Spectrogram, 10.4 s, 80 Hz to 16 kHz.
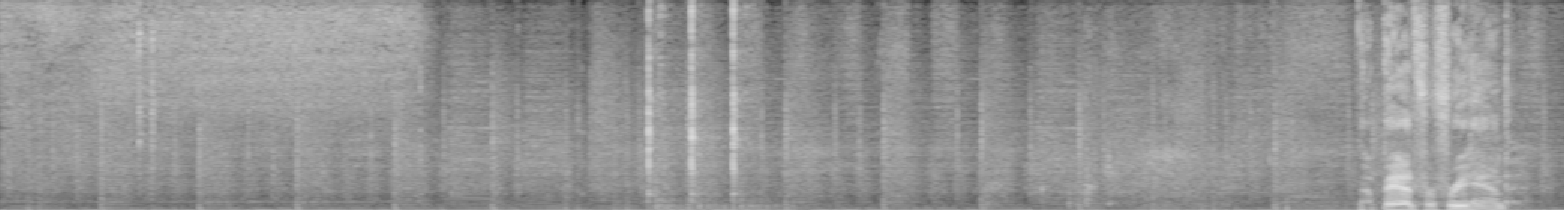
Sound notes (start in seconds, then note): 0.0 intense rock music; 0.0 tool whirring; 4.2 part thuds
